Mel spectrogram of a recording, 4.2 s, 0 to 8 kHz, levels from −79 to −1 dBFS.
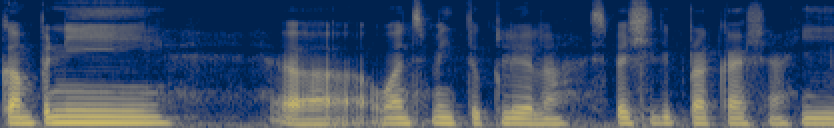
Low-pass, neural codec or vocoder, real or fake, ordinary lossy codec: none; none; real; none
